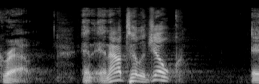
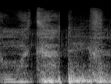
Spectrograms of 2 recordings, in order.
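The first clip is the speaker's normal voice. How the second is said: imitated crying. Retelling what a crying woman said to him, imitating her crying. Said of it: "And she's crying".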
